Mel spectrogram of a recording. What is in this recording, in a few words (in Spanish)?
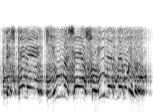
takeoff, dialogs spanish; War Thunder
